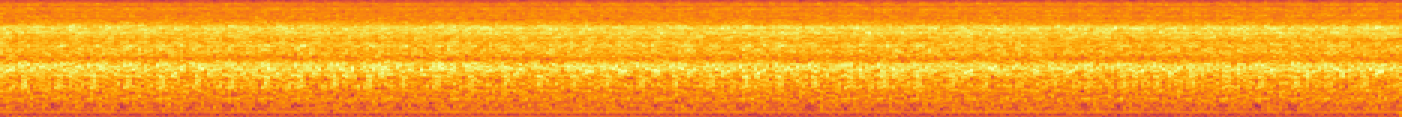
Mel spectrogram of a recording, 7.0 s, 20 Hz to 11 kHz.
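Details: 6.0 diesel truck after alternator replacement (battery 11.6 V before start, near 14 V running): steady, even diesel idle with smooth low drone, no knocks or squeals. Normal idle.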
